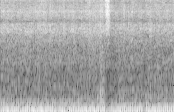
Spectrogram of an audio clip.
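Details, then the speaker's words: Motorcycle (Bandit sticker fitted) being started with the air filter off for extra air. It struggles to start, with a low, lumpy idle and a pop as the other cylinder tries to cut in and out: a misfire. "You'll hear that other cylinder trying to come in. You hear it? We're trying to make sure nothing's amiss. Looks okay. Hear that pop, and that's one of those."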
